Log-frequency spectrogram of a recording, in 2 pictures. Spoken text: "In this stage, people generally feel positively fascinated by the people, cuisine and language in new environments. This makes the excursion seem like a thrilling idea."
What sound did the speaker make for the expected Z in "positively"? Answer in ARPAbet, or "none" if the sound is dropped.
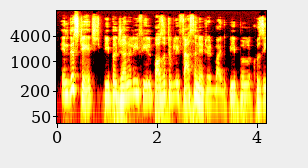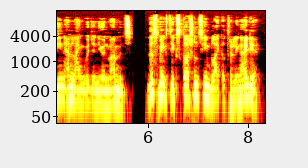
Z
